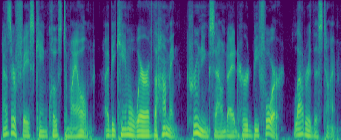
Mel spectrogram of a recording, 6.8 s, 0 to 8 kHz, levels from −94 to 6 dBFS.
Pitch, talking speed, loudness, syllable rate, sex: 105 Hz, 200 wpm, -17 LUFS, 5.3 syllables/s, male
